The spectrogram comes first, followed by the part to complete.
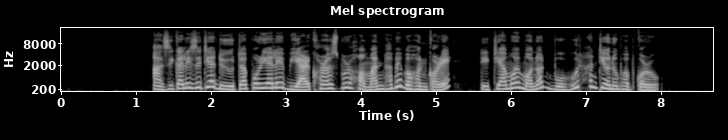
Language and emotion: Assamese, happy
